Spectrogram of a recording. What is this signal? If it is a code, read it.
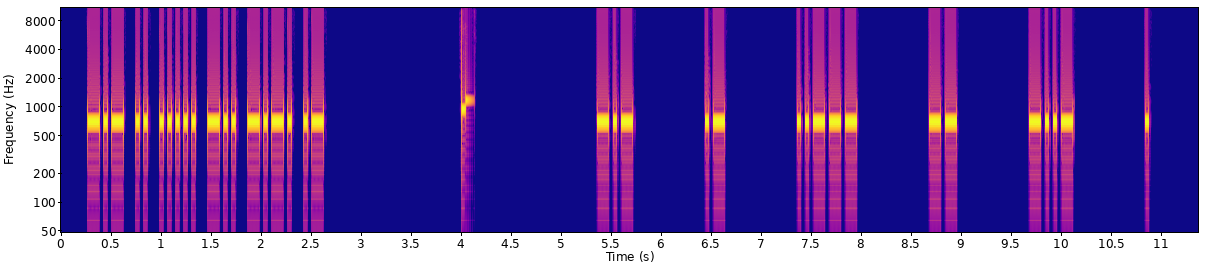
Morse code, heard as a keyed tone, about 30 wpm, spaced as for 15 wpm, 700 Hz. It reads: KI5DCA KA2MXE
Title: USA Call Signs - 6 Characters - 6x Character Spacing - 30wpm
